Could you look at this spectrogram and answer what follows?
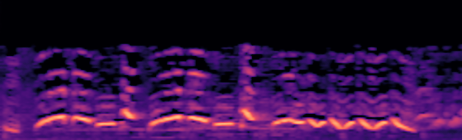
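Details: Chinese hwamei giving loud, clear, fluting whistles that slide up and down, ending in a rapid series of wavering notes, each phrase separated by short pauses; a faint low hum underneath.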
